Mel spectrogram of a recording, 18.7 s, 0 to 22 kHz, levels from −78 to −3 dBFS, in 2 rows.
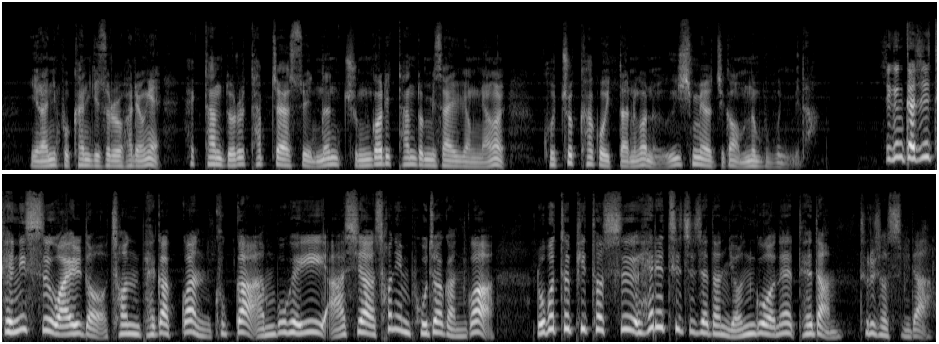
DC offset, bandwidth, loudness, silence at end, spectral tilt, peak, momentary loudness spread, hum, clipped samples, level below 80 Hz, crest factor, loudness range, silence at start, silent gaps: under 0.1%; 14.5 kHz; -24 LUFS; 0.05 s; -4.5 dB/octave; -4 dBFS; 10 LU; none; under 0.1%; -70 dBFS; 20 dB; 7 LU; 0.3 s; 8.28-8.54 s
